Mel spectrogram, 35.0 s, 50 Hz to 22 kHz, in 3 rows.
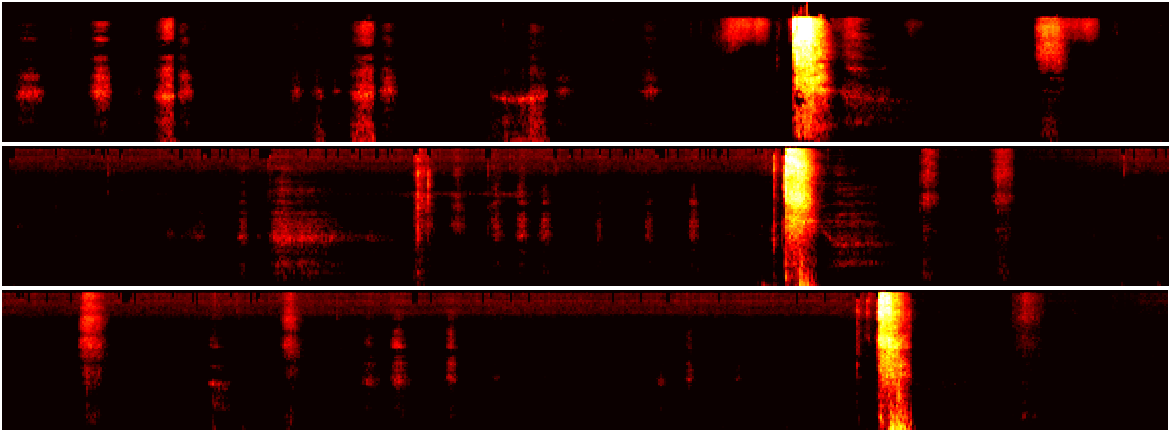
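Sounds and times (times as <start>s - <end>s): sniffs: 7.2s - 8.6s, 10.3s - 11.0s, 13.4s - 18.7s, 19.4s - 20.0s, 20.8s - 21.9s, 24.1s - 24.5s, 25.5s - 28.4s, 31.9s - 33.8s
loud wet sneeze: 7.9s - 8.4s, 19.4s - 19.9s, 31.9s - 32.5s.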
